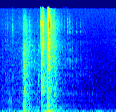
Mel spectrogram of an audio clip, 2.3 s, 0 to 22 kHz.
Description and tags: Oven Door close 2 incheswav
closing an oven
